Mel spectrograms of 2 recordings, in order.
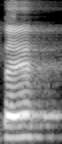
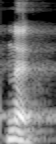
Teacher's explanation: तय बोलेंगे जीभ दांत के स्पर्श करेगी, लेकिन न बोलेंगे तो जीभ दांत के स्पर्श नहीं करेगी, वो स्पर्श करेगी किसके, मसूड़े के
